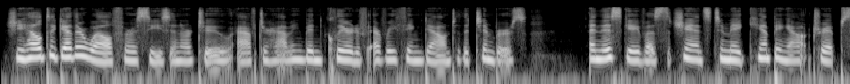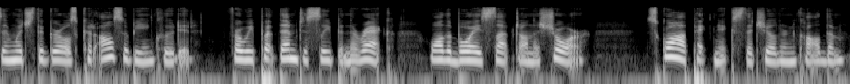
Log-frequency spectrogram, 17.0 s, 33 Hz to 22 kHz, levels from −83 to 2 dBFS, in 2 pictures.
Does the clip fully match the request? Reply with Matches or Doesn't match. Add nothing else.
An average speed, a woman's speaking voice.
Doesn't match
